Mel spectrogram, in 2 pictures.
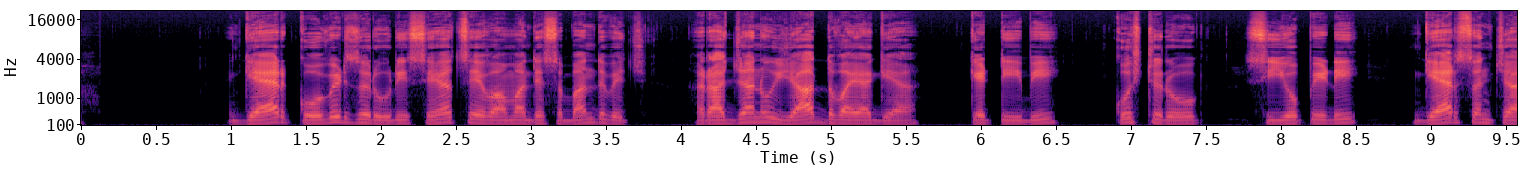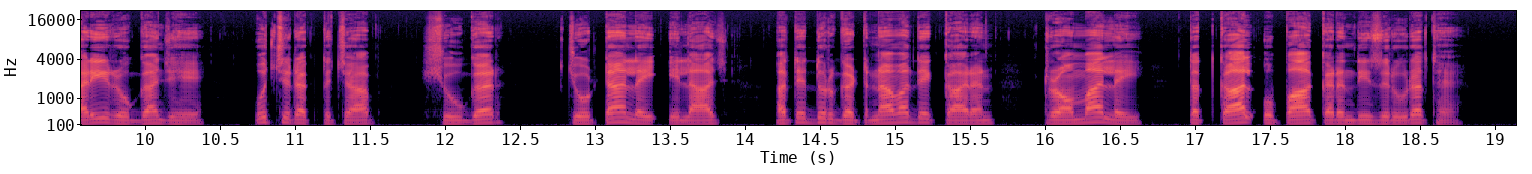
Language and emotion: Punjabi, neutral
